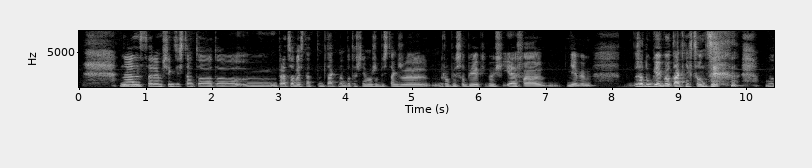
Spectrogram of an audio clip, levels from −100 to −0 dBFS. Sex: female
